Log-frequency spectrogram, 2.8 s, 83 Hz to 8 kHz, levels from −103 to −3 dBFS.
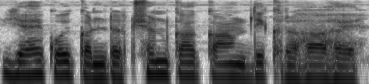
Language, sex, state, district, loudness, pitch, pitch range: Hindi, male, Arunachal Pradesh, Lower Dibang Valley, -14 LUFS, 125 Hz, 120-140 Hz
